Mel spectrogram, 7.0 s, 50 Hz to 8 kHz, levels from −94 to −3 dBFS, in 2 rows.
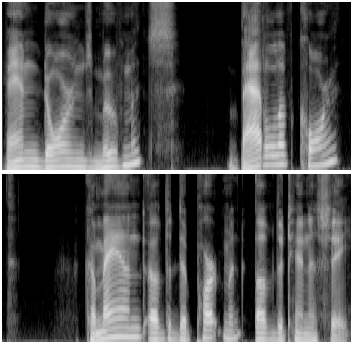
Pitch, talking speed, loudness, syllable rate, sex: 130 Hz, 95 wpm, -21 LUFS, 4.0 syllables/s, male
